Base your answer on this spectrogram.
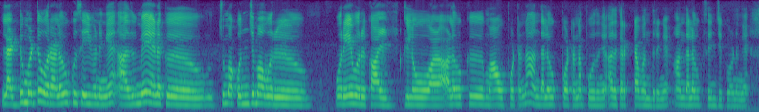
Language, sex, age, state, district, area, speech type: Tamil, female, 45-60, Tamil Nadu, Tiruppur, rural, spontaneous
